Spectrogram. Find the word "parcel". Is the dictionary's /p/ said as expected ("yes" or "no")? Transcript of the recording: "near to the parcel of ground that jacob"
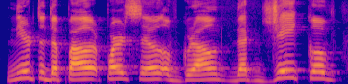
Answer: yes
